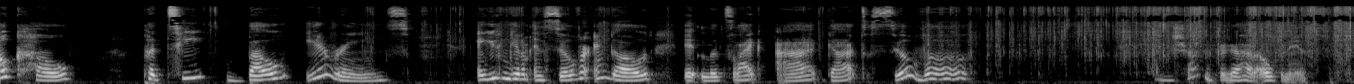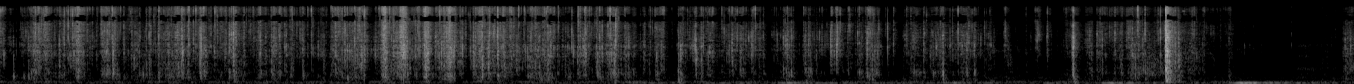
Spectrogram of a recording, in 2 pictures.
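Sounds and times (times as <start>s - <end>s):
packaging crackling and rustling: 3.5s - 6.3s, 8.6s - 27.0s.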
